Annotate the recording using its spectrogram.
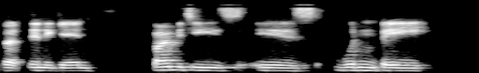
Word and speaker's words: fomites: Yeah, I'm still getting my head around fomites. – That's right. Well, we were both going to say fomites because it's spelt FOMITS. Sorry, ITES.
